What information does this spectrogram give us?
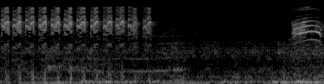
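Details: Captive-kept Crested Jay giving a rapid, evenly pulsed rattle lasting about a second and a half, then a pause and one sharp arched note, against low background rumble.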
